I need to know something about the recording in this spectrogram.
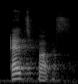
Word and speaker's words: etwas: It can also be pronounced as Ä, as in echt or etwas, for example.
